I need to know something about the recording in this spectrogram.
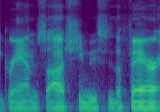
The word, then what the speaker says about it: Graham: Davy is spelled D-A-V-Y, no E there, and Graham, Graham.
